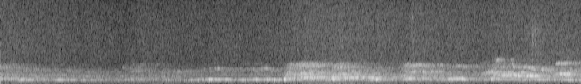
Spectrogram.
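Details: At dusk in Pennsylvania, several coyotes (Canis latrans) howl, their long, wavering voices rising in and overlapping one another.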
